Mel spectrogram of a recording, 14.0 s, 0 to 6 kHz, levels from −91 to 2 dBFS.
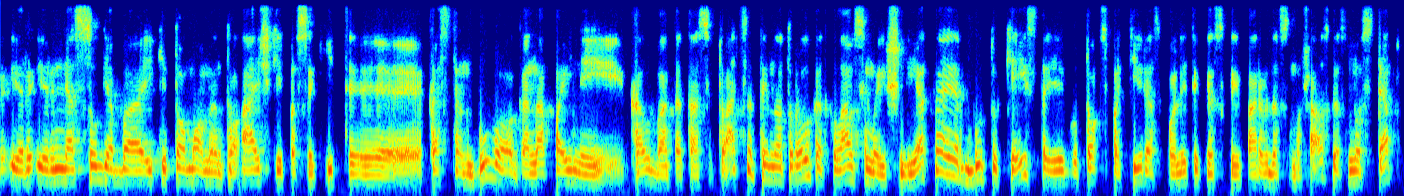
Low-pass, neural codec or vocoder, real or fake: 5.4 kHz; none; real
